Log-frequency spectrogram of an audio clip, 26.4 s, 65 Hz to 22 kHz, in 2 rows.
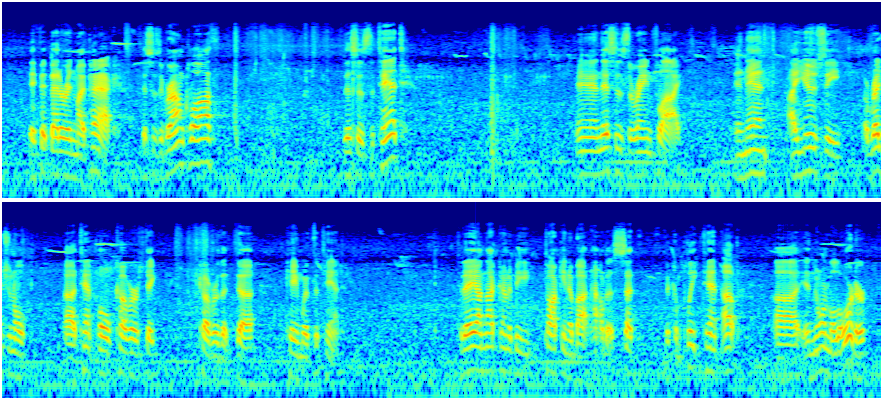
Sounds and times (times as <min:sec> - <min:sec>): Speech: 0:00.5 - 0:03.3, 0:05.2 - 0:06.2, 0:08.7 - 0:10.2, 0:11.0 - 0:13.6, 0:14.2 - 0:15.6, 0:16.2 - 0:18.4, 0:20.1 - 0:26.2.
